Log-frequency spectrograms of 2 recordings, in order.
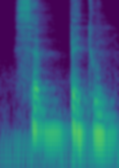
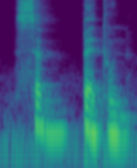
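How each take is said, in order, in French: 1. Le son b est tenu et doublé. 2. Le son b est tenu et doublé.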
